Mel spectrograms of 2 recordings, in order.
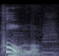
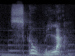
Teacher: it's not very common for a standard Finnish to have a double consonant at the beginning of a word so the S is dropped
